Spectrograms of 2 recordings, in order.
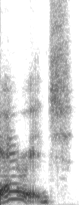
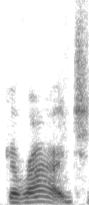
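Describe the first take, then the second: First: "garage" as GARR-idge, first syllable stressed; British-style garage. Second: "garage" as guh-RAHZH, stressed at the end; long ah in the second syllable of "garage"; old-habit garage. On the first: So used to the husband's way, GARR-idge "garage". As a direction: rhyme "garage" with carriage. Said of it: "so used to just saying". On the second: Finding it weird to say now, guh-RAHZH "garage". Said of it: "weird for me to say". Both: Shown as a demonstration.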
